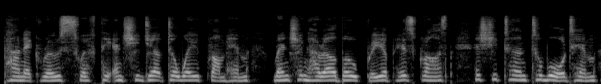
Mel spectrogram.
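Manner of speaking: ordinary delivery, nothing marked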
